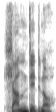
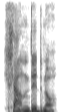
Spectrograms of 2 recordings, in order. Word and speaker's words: Llandudno: This is a picturesque little village in West Wales, where the stress falls on The ll is that familiar soft breathy sound, and ch is like the ch in the Scottish loch.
